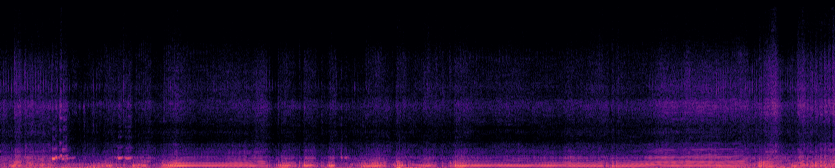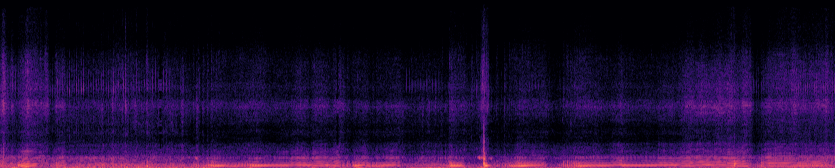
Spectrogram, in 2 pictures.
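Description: Tyres rumble over a bumpy dirt trail.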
